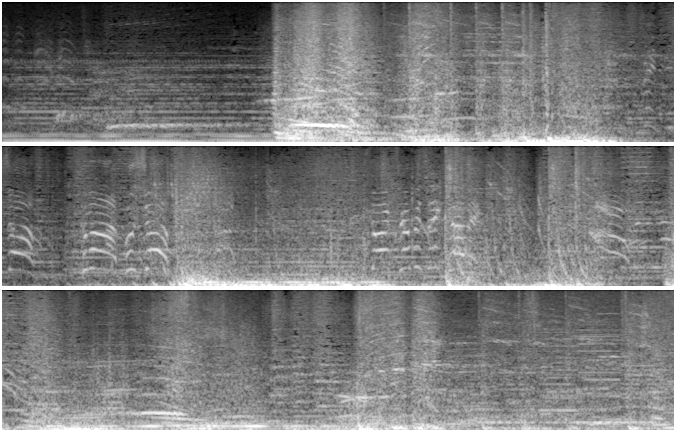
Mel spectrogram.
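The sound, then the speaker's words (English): Star Wars Battlefront video game trailer audio: loud, dense music layered with crashes, whooshes and impact effects, with voices talking at times throughout. “This is the Battlefront trailer, and you've really got to see it to believe it.”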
